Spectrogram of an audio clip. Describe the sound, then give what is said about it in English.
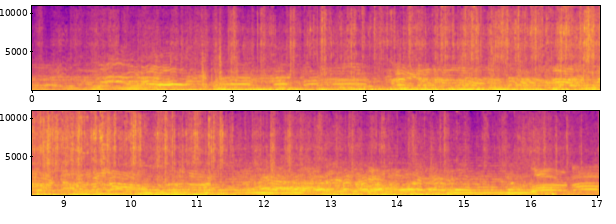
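An army runs through a forest: dense trampling and hoofbeats mixed with many shouting voices and occasional whinnies, loud and continuous throughout. “Bowen's army runs through the forest.”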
